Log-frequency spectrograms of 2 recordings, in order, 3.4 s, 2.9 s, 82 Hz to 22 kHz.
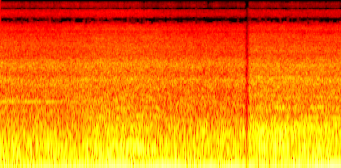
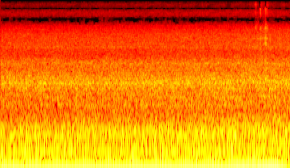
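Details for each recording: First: Duramax diesel truck with recurring fuel problem, after new fuel lines and bleeding, check-engine light on: heavy low idle with an uneven, loping beat and stumbles, running worse; owner suspects air in the lines or the fuel filter head. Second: Duramax diesel truck at cold idle after sitting, following new fuel lines with rail pressure now matching desired 5700; deep, steady, unbroken rumble with no knock or stumble; normal cold idle.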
